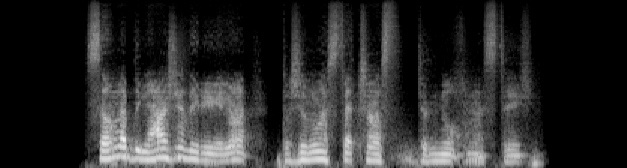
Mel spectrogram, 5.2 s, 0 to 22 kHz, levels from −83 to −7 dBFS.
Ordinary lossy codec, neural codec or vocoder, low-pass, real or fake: none; codec, 44.1 kHz, 0.9 kbps, DAC; none; fake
